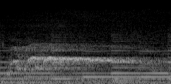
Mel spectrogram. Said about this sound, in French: Au loin, on entend les coyotes qui hurlent sur la vallée.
